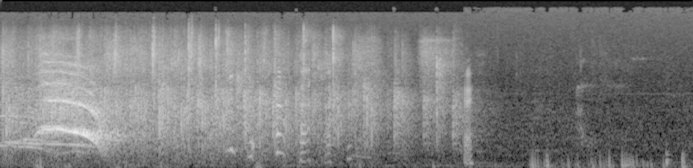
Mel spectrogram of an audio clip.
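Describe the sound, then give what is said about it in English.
A live show audience bursts into dense, steady applause for themselves with a brief whooping cheer at the start, then it thins out into a few scattered, fading claps. “Clap for yourself.”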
